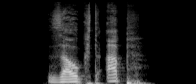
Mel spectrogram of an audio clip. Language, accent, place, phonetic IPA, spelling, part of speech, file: German, Germany, Berlin, [ˌzaʊ̯kt ˈap], saugt ab, verb, De-saugt ab.ogg
- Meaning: inflection of absaugen: 1. second-person plural present 2. third-person singular present 3. plural imperative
